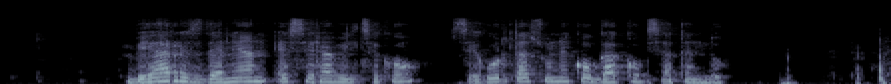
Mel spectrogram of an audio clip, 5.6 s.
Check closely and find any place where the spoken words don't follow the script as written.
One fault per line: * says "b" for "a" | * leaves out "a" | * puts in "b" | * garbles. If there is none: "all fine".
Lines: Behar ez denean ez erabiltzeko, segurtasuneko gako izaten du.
all fine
